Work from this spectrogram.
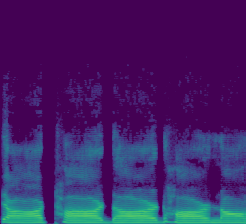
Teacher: ट वर्ग यानी ट, ठ, ड, ढ, ण में हवा मूर्धा को स्पर्श करती है।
